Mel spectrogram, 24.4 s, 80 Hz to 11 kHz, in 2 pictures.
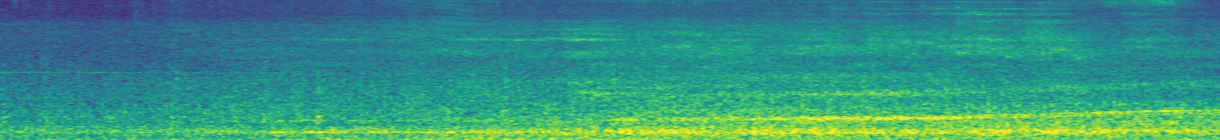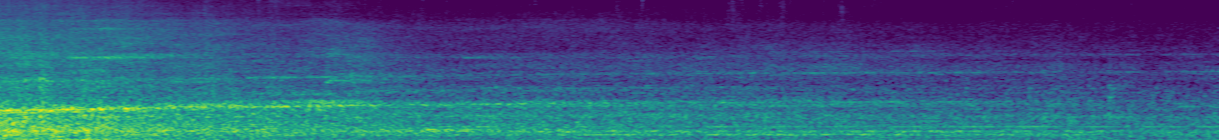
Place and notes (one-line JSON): {"title": "Moving Stairway, Metro Station Jacques Brel, Anderlecht, Belgium - Metro-Station Jacques Brel", "date": "2016-10-15 16:00:00", "description": "Moving Stairway and Ambiance of the Metro-Station Jacques Brel in 1070, Anderlecht/Belgium.", "latitude": "50.85", "longitude": "4.32", "altitude": "37", "timezone": "Europe/Brussels"}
